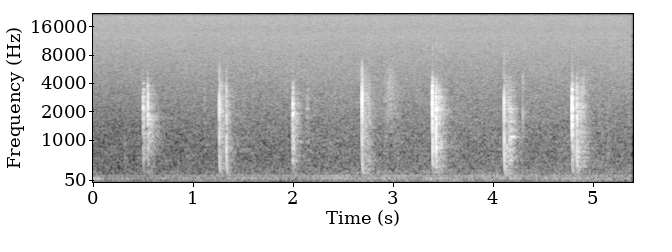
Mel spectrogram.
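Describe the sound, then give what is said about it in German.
A clock ticks steadily: seven evenly spaced, crisp clicks, roughly one every 0.7 seconds, over a low steady hum, with no voices. “Tick, tock, tick, tock.”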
